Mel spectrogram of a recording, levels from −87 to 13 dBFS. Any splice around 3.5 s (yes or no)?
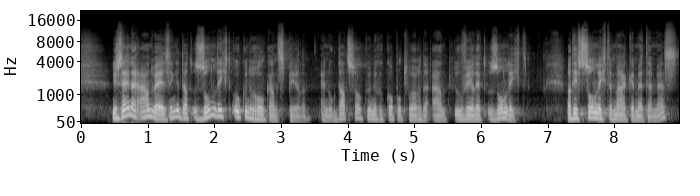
yes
